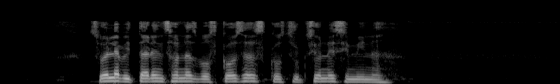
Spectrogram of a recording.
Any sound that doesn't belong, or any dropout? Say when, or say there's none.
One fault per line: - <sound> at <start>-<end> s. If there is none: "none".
none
